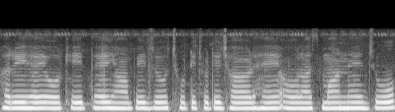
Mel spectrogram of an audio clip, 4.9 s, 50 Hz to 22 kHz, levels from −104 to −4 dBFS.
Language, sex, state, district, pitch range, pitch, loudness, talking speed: Hindi, female, Haryana, Jhajjar, 195-205 Hz, 200 Hz, -12 LUFS, 180 wpm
